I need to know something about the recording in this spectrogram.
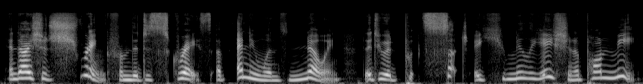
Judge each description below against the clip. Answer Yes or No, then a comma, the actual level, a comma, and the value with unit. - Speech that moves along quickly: No, average, 175 wpm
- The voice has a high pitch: Yes, very high, 250 Hz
